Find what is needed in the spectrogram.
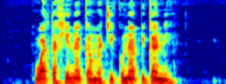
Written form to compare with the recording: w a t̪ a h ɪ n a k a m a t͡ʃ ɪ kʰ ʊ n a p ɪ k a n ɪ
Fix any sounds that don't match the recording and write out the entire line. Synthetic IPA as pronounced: w a t̪ a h ɪ n a k a m a t͡ʃ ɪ k ʊ n a p ɪ k a n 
